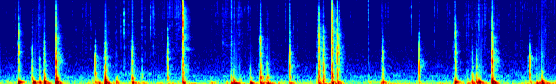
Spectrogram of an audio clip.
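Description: A thin brown kraft paper strip held in both hands is pushed together, pulled apart, crinkled and rubbed with the fingertips. This gives a run of short, dry crackles and snaps over a soft low rumble. Each burst stops almost at once, with no ring.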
